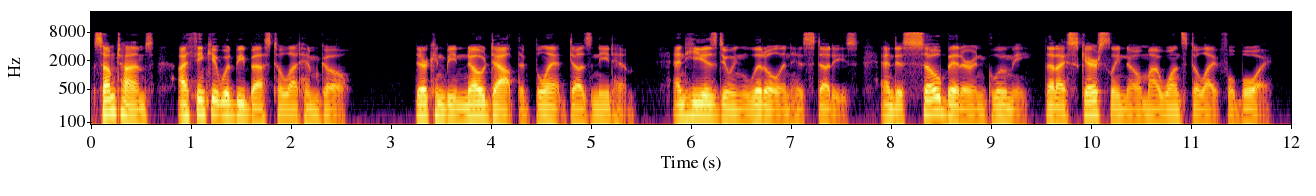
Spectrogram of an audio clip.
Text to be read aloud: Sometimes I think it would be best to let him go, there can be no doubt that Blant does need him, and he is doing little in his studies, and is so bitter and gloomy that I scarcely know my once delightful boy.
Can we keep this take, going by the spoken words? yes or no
yes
